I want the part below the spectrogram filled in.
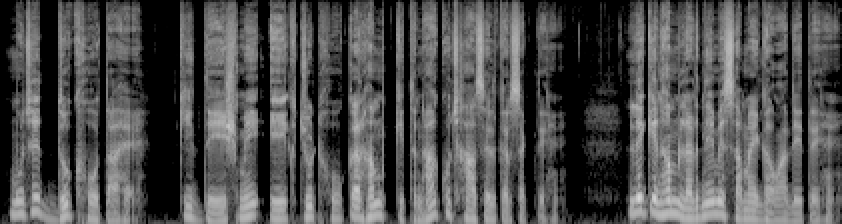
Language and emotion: Hindi, sad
